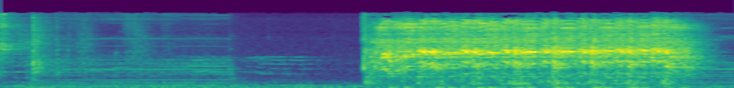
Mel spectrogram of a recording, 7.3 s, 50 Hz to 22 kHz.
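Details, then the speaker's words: Honda CBR250RR that won't start: the starter spins steadily for about three seconds with a busy whirr but never fires. The indicator lamp goes out when the starter is released; owner has pinned it on the spark plug. "Guys ini Kebetulan sudah saya pastikan ini busi karena ketika kita starter ketika kita on-kan lampu indikator Mi tidak ada ketika kita starter dia hidup lampu indikator Mila ketika Udah lepas starter dia akan mati lagi"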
